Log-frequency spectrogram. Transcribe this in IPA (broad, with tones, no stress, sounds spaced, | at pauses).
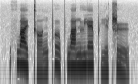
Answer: x w a˥˩ ɪ̯ kʰ ɑ˧˥ ŋ pʰ ɤ˥˩ pʰ w a˥ n l j ɛ˥ pʰ i˧˥ ʈ͡ʂ ɻ̩˥˩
